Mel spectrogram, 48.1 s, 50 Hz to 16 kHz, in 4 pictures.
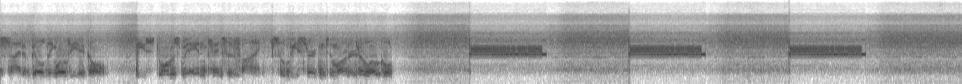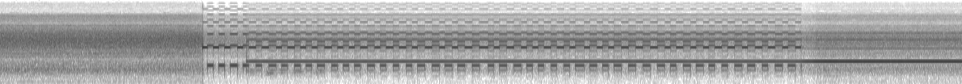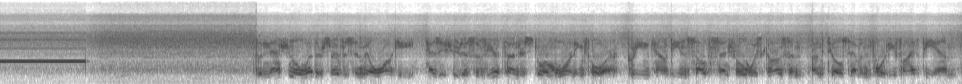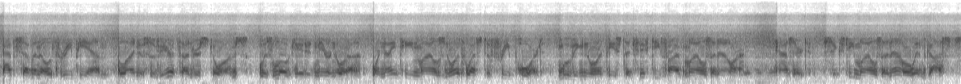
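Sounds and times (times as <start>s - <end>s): radio hiss: 0.0s - 20.7s, 21.9s - 48.0s
rapidly pulsing electronic alarm: 14.6s - 25.2s
steady warning alarm tone: 14.6s - 25.2s.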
